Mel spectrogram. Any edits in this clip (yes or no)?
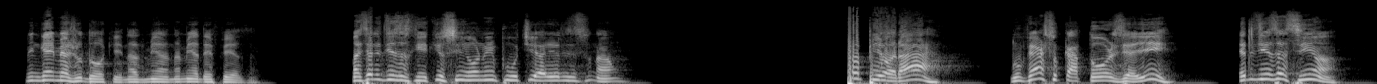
no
